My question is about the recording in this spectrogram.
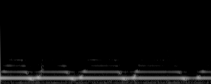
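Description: A single held guitar note ringing steadily through the Empress ZOIA and Chase Bliss Condor, with a small dip in the tone about twice a second from the ZOIA's CV-driven LFO modulation.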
